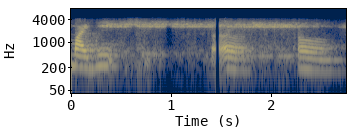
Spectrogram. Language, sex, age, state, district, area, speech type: Bodo, female, 45-60, Assam, Kokrajhar, urban, conversation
